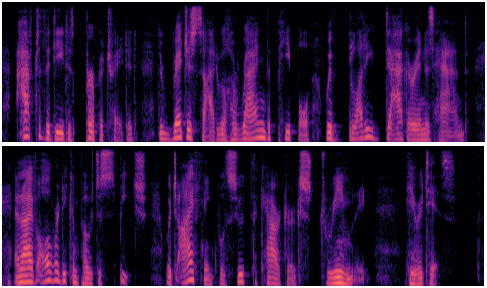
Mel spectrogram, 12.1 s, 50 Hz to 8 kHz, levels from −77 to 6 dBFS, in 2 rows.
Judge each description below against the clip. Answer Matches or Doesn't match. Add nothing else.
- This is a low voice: Matches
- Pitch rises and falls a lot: Doesn't match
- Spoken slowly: Doesn't match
